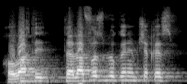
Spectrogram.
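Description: A man with an Afghan Dari accent teaching a Quran class, spelling out letters and vowels slowly and chanting the verses. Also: sits high, steady tone, a little mellow. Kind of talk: classroom recitation lesson.

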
